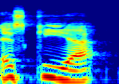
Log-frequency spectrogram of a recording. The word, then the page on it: esquilhar: provençal; esquiha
